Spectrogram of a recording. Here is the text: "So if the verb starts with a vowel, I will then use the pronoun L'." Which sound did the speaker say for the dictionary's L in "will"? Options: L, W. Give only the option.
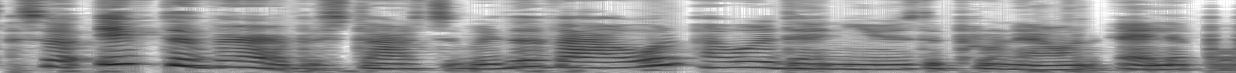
L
